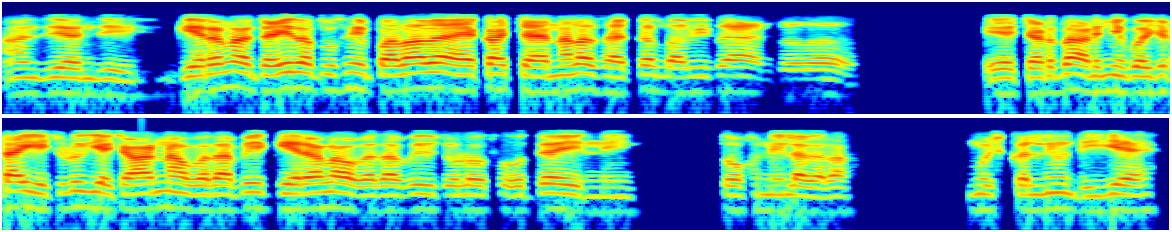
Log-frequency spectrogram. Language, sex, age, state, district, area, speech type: Dogri, male, 30-45, Jammu and Kashmir, Udhampur, urban, conversation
